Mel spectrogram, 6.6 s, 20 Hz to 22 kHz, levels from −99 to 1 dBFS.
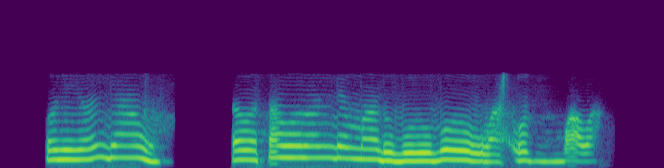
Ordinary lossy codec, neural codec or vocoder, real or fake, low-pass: none; autoencoder, 48 kHz, 32 numbers a frame, DAC-VAE, trained on Japanese speech; fake; 3.6 kHz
